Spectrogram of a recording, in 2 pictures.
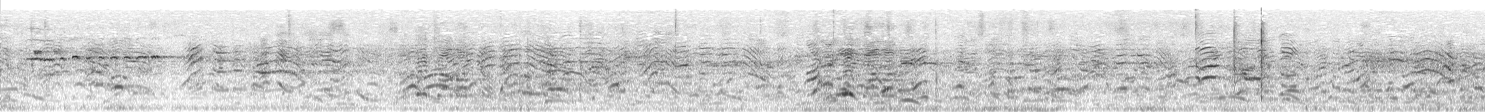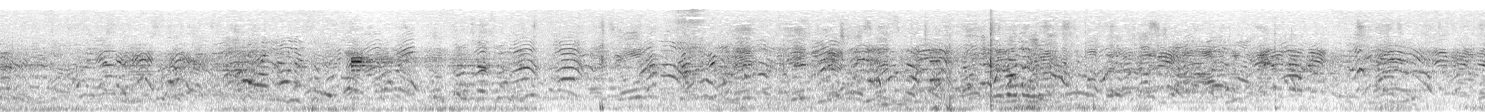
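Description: Children shout and call out across an open outdoor pitch.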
